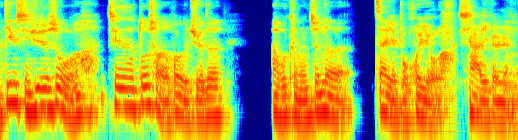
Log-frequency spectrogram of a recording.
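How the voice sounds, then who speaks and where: A man at a medium pitch, with very wide pitch swings, very even loudness and a moderate pace. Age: 30s. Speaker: podcast guest, host's longtime friend. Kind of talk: casual chat.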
